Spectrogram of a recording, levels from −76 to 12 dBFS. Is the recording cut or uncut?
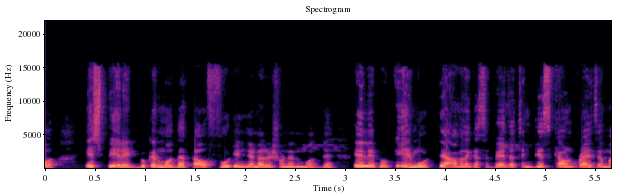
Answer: uncut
